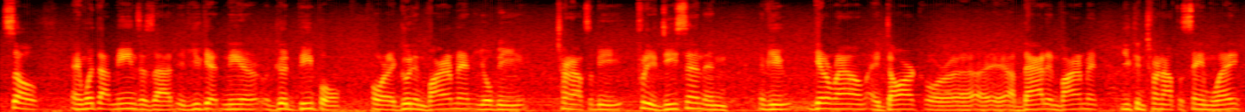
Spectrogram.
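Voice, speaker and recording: Man from Vietnam, halting interview storytelling. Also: on the high side, steady tone, noisy background. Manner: hesitant, many fillers and restarts. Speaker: interview guest.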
